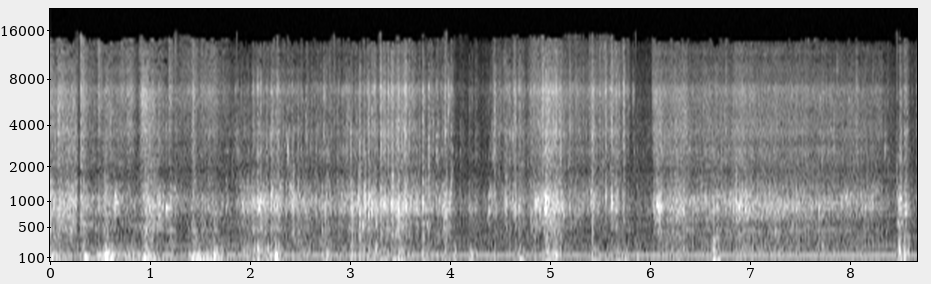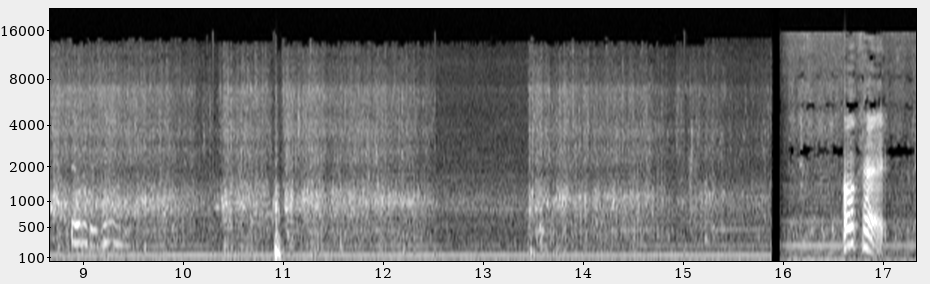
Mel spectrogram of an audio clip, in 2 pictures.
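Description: Water poured from a plastic bucket into a glass aquarium, splashing and gurgling unevenly, with a few knocks of the bucket, over a steady low hum.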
